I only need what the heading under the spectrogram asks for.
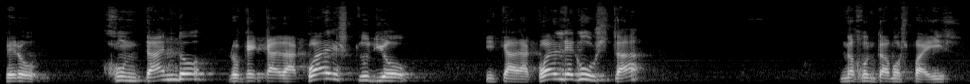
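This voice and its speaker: An older man giving a formal academic speech at a university ceremony, measured and emphatic, posing rhetorical questions. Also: a little high, lively intonation. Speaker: guest speaker at a university ceremony. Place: university auditorium.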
